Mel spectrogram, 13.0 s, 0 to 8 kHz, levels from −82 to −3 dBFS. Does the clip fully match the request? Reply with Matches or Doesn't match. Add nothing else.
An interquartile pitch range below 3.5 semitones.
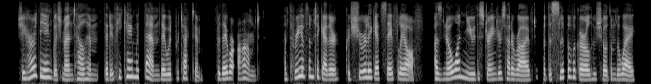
Doesn't match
